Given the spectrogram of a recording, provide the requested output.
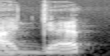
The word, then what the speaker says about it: baguette: What's the proper way? Baguette. It is. It's not a bach.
